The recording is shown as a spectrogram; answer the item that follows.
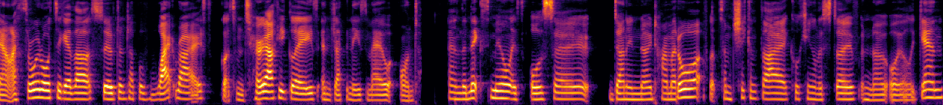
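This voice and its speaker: Speaking with an Australian accent, a woman with a fairly low pitch keeps a moderate pace and fairly even intonation on a very clean recording with a silent background. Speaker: cooking vlogger. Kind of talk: voiceover cooking tutorial. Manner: casual.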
